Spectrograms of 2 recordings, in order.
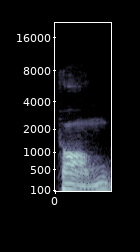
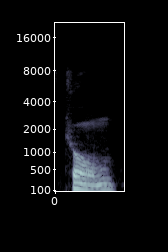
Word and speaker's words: tomb: next tip and trick, B is silent if a word ends in MB. Here, tomb, om, comb, limb, nam, thumb, and dam. But sometimes some Bengali speaking people pronounce or try to pronounce tomb. It's not tomb, it's tomb, or comb, it's comb, comb.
